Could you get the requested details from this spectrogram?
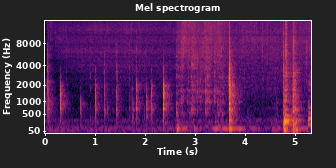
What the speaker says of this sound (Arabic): دونك في نفس الزيت غادي نقلي الثوم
